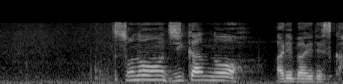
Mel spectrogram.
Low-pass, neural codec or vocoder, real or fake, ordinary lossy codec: 7.2 kHz; none; real; none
